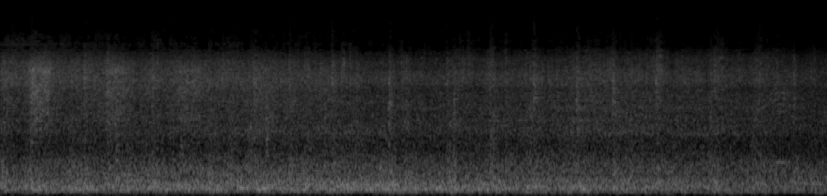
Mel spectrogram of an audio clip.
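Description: Steam train running along the tracks: a steady rolling noise with light clicks of the wheels over the rails.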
